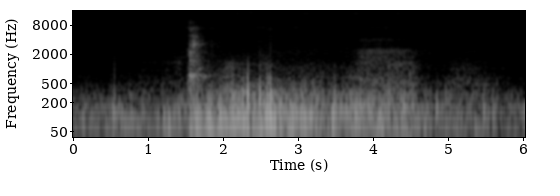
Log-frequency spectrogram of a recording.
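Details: Baby boy having hiccups: a single small, sharp sneeze with faint rustling and breathing around it.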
